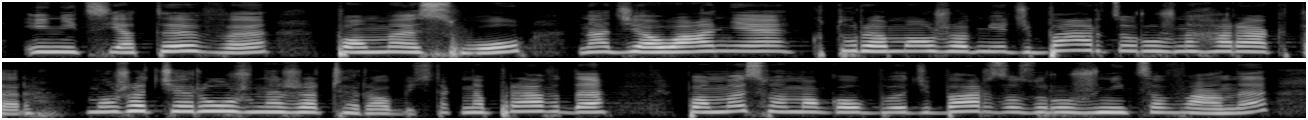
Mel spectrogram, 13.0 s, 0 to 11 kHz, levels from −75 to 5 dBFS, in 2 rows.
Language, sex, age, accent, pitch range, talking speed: Polish, female, 20-39, native, 250-285 Hz, 95 wpm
